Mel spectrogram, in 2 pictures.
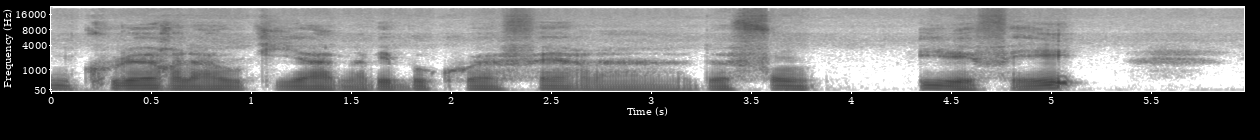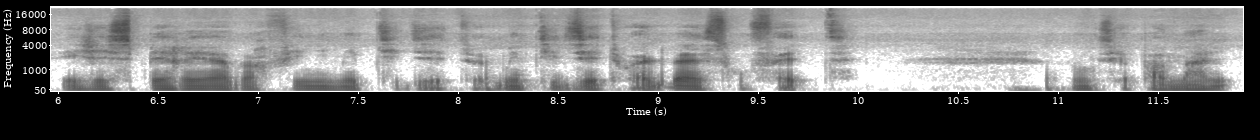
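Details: Dysphonia with a low-pitched voice in a woman whose vocal cords were damaged by a serious health problem; her voice is deeper than before, is at times nearly lost, and she cannot speak loudly.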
